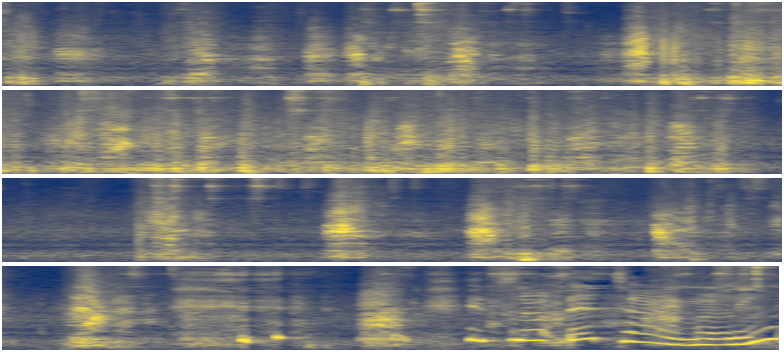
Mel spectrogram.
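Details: Golden retriever, a male, racing in tight circles on a bed at bedtime; steady rapid panting runs through dense rustling of bedding, with a short pause midway and a high whiny tone at the close.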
